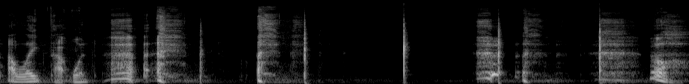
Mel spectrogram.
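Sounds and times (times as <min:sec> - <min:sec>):
speech: 0:00.2 - 0:01.7
slow hand claps: 0:03.0 - 0:03.2, 0:04.9 - 0:05.2, 0:06.0 - 0:06.2
breathy bursts: 0:05.9 - 0:06.8.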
